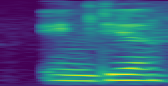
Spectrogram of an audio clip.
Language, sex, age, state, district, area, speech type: Nepali, female, 18-30, West Bengal, Kalimpong, rural, spontaneous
